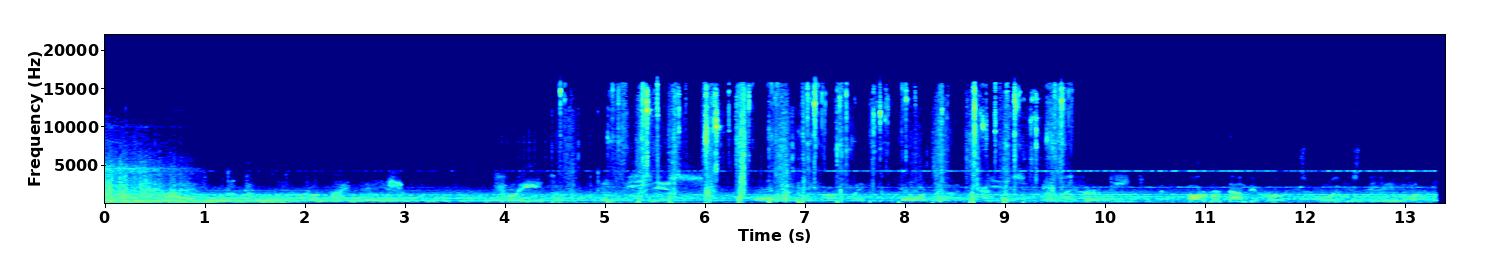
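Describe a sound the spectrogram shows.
Footsteps tap on a hard rooftop.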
